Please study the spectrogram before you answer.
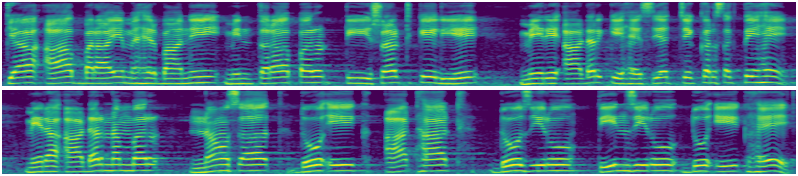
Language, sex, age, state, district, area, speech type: Urdu, male, 18-30, Uttar Pradesh, Saharanpur, urban, read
